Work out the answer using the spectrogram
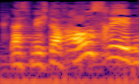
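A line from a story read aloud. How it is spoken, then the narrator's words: Man calling out. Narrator (German): rief der Mann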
